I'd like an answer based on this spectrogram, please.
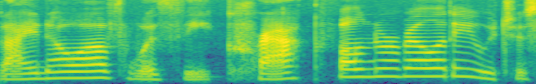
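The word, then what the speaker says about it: KRACK: to use encryption the original was wep that's cracked very easily um wpa and wpa2 and wpa2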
